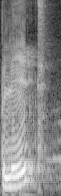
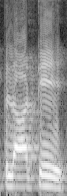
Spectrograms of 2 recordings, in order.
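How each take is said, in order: First: Said as one syllable, final vowel silent. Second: Said as two syllables, final vowel pronounced. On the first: The speaker calls it right. "इसमें यहाँ जोड़ दो तो प्लेट" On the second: The speaker calls it wrong. "नहीं तो आप पढ़ लेंगे प्लाटे ... ऐसे नहीं"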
